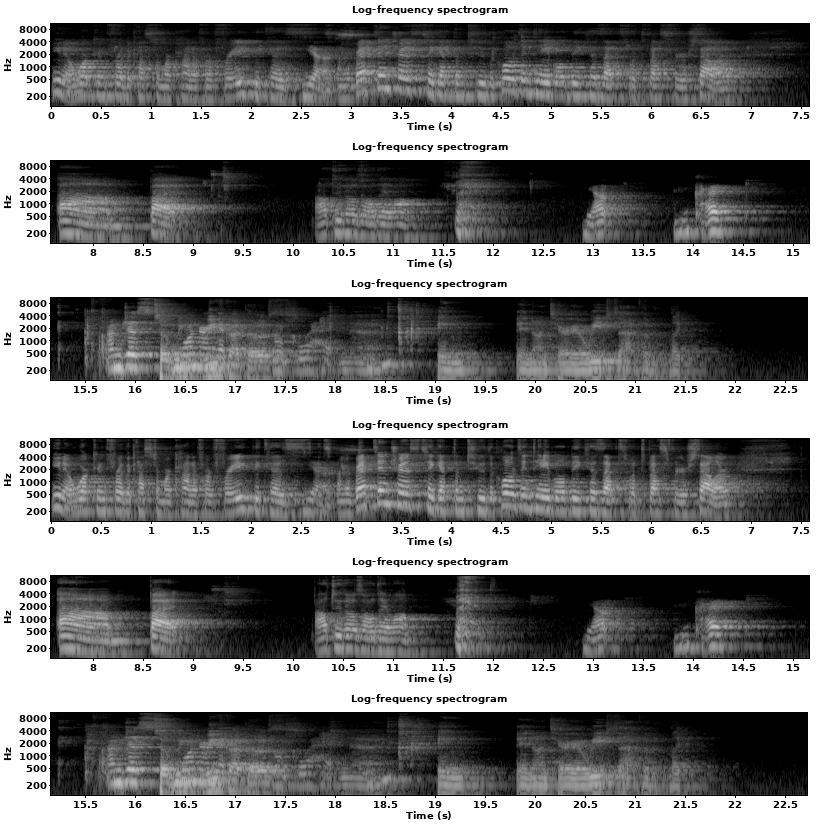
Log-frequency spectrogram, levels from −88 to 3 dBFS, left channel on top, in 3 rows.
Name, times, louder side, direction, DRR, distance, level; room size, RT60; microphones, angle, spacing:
voice 1, 0.0-2.4 2.9-7.3 7.6-8.8 10.2-11.2 11.6-11.9, right 4 dB, 85° right, 8 dB, 1.1 m, -32 dB
voice 2, 2.5-3.0 9.3-9.4 12.9-13.1 13.8-14.3 15.5-16.9 17.4-18.8, left 3 dB, 55° left, 6 dB, 0.6 m, -33 dB
voice 3, 16.2-18.5 19.0-19.3 19.8-21.5, equal, 15° left, 1 dB, 0.9 m, -36 dB
12.0 x 6.0 x 7.9 m, 1.1 s
head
